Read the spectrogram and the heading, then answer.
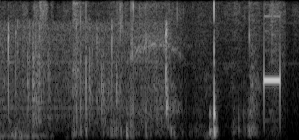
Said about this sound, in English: Please leave a detailed message as soon as you hear the beep, and someone will get back to you as soon as possible.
